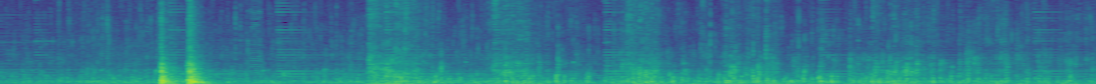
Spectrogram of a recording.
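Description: Thick curry gravy with meatballs simmering in a pot and being stirred with a silicone spatula, a wet bubbling and sloshing that comes in uneven surges. Two sharp knocks sound a little over a second in.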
